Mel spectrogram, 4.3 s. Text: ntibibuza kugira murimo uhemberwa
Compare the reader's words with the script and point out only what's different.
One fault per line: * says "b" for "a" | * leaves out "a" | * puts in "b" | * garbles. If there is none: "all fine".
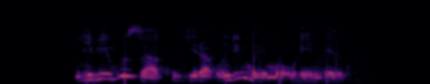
* puts in "undi"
